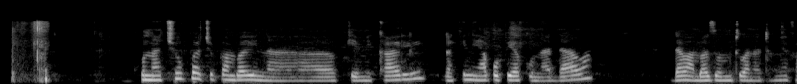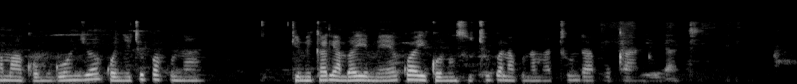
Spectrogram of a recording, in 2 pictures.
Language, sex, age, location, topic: Swahili, female, 25-35, Kisii, health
